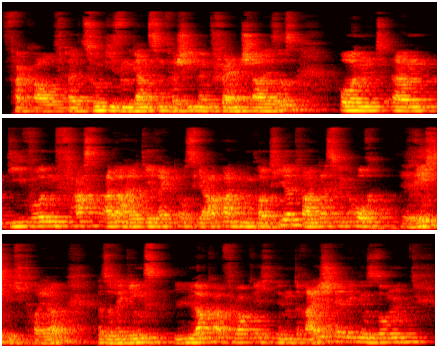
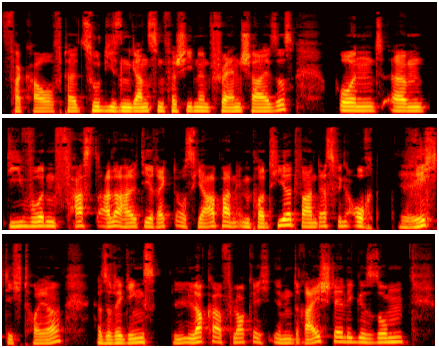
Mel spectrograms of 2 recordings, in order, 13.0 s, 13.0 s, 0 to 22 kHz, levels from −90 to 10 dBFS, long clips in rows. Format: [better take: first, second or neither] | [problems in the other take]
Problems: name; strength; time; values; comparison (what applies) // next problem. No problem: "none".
second | off-mic speech; far // room echo; noticeable; dies away in 0.6 s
